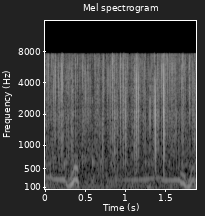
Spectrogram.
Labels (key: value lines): label: biophony, cascading saw
recorder: SoundTrap 600 or HydroMoth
